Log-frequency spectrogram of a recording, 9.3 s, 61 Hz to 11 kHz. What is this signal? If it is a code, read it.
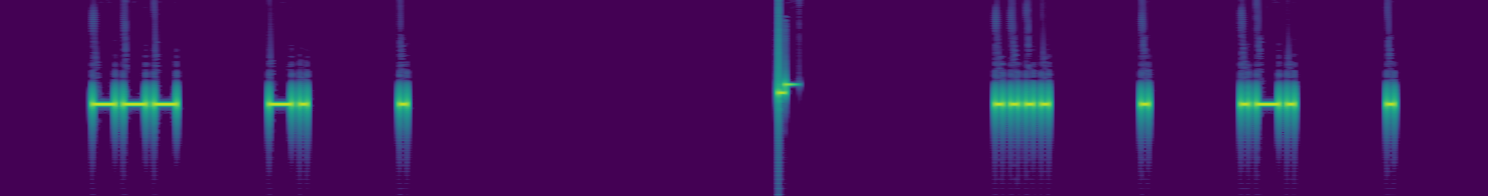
Morse code, heard as a keyed tone, about 25 wpm, spaced as for 12 wpm, 690 Hz. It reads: ONE HERE
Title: 4x Character Spacing - Top 200 Words - 25wpm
